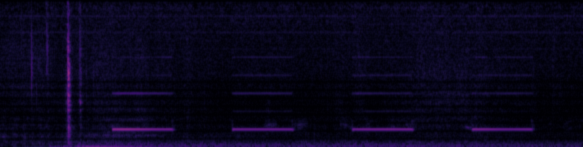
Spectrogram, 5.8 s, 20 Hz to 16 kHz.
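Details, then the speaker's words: 2014 Toyota Tundra 5.7 V8 after TSB PCM update for hard start, restarted after adding three gallons of fuel to relearn alcohol content: brief starter whir, catches within a second, smooth idle; normal start. "okay so I just added some fuel to the vehicle I'll go ahead and start it back up"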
